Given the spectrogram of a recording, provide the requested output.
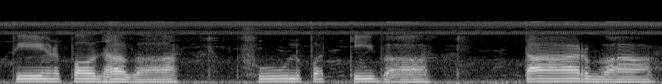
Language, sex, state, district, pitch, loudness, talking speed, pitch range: Bhojpuri, male, Uttar Pradesh, Deoria, 115 Hz, -18 LUFS, 70 wpm, 105-130 Hz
